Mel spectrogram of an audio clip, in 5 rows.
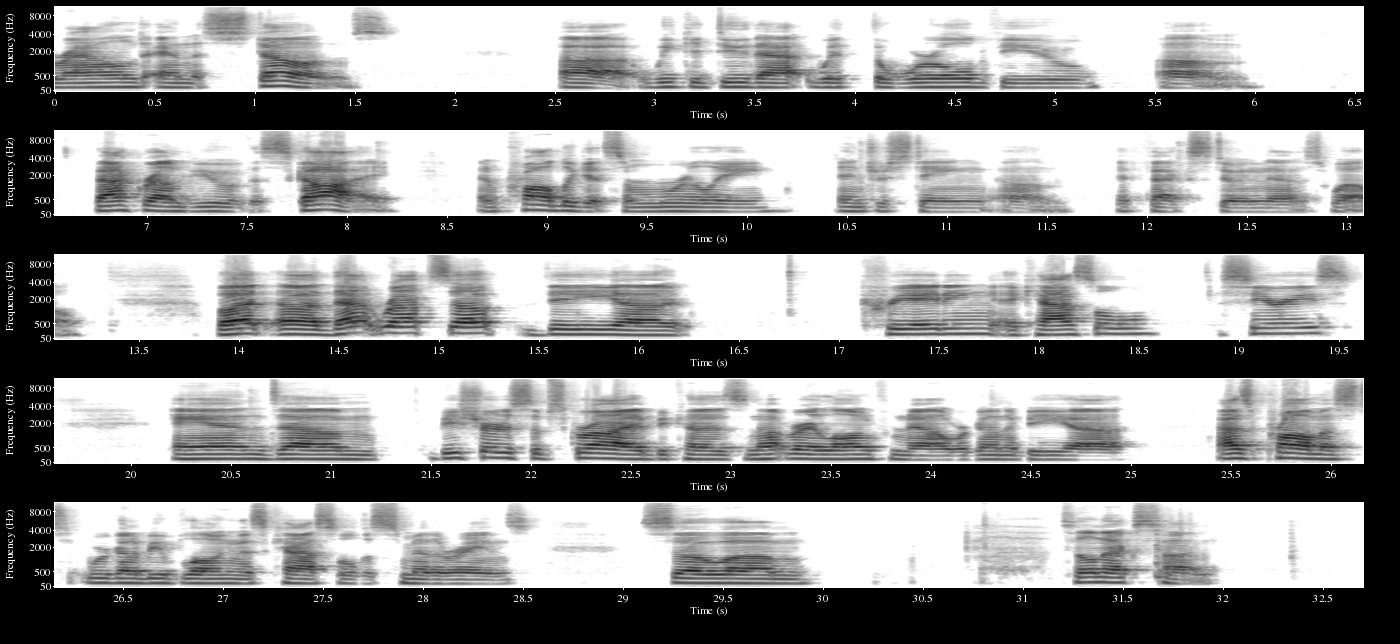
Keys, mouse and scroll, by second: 1.6-5.0 drag, 8.3-11.0 middle drag, 11.6-16.1 middle drag, 16.8-22.5 middle drag, 24.4 middle click, 24.9-32.7 middle drag.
